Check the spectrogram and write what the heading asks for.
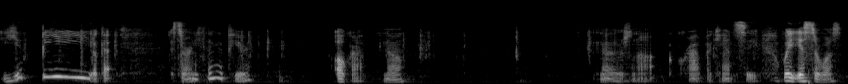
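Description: A teenage boy with a cracking voice, rambling excitedly to himself as he plays a computer game. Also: medium pitch, moderate pace, gravelly, pauses often, highs cut off, a little hiss or hum. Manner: excitable, rambling, talks to himself while playing. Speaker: gamer. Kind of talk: casual game commentary. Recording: loud keyboard clicks and typing.

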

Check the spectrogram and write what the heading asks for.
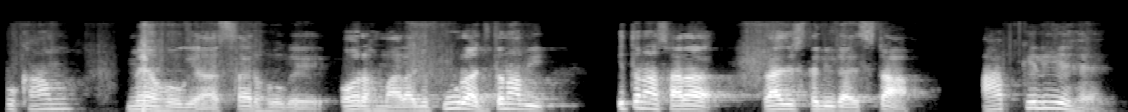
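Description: A middle-aged man coaching law exam students with an earnest, emphatic motivational talk that swings between emphatic rises and quiet asides. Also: fairly high pitch, animated, a little slow, slightly rough.

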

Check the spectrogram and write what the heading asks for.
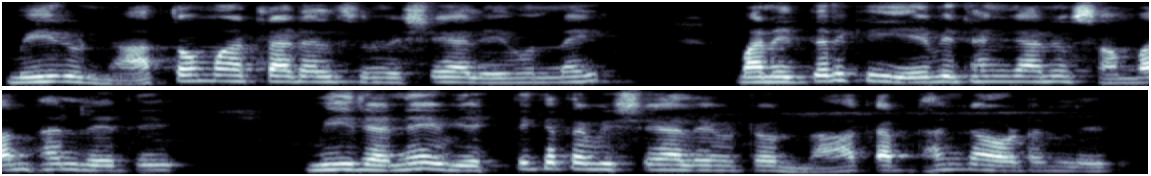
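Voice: medium pitch, normal speed, warm tone, lightly acted. A reader voicing a scornful, angry young woman in an audiobook of a novel. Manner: scornful, accusing. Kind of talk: audiobook character voice.

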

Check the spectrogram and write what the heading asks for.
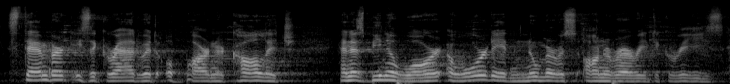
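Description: A woman speaks through a hoarse, laryngitis-roughened voice, pitched low. She reads a formal introduction at a podium, her words ringing out in a large dinner hall with faint background hiss. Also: a bit bright. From Italy. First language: Italian. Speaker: event speaker introducing keynote. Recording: hall reverb, faint noise.

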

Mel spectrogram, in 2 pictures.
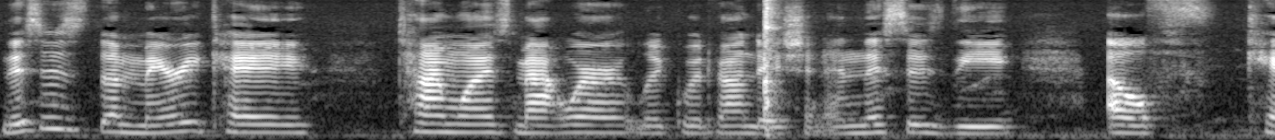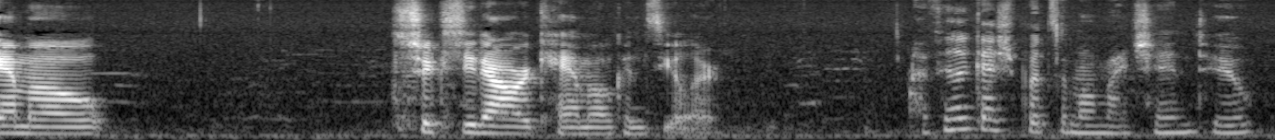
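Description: A young woman vlogging casually, halting and unsure of herself, with a self-deprecating way of talking. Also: on the low side, steady tone, pushed and bright. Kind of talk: casual makeup vlog chat. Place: attic bedroom, indoors. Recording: faint background noise, room ambience.

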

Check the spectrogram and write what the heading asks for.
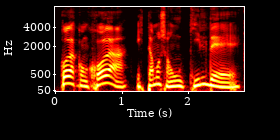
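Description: A man with an Argentine accent giving excitable live gameplay commentary, swearing and mixing in English slang. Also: fairly high pitch, unhurried. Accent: Argentine Spanish. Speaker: streamer.

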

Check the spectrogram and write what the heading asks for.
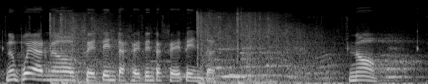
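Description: A man's voice: sits high, slow, big-room sound, heavy background noise. A young man, playing online and reacting with frustrated exclamations. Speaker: gamer. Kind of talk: casual gaming chat.

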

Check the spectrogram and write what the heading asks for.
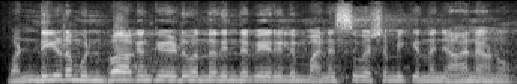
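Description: A middle-aged man gives an inspirational speech in a fairly high voice. He tells stories and throws rhetorical questions to the crowd. A long reverb trails after his words in the hall. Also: fairly even intonation, brisk. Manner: storytelling, rhetorical questions to the audience. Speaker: motivational speaker.

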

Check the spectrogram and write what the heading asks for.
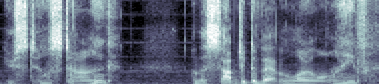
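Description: A creepy, obsessive male captor acted by a man speaks slowly in an ASMR role-play, with music behind him. He is menacingly tender, leaving hesitant pauses and softly mocking the one he holds. His pitch sits in an ordinary middle male range. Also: animated, breathy edge, exaggerated voice. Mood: sinister, taunting.

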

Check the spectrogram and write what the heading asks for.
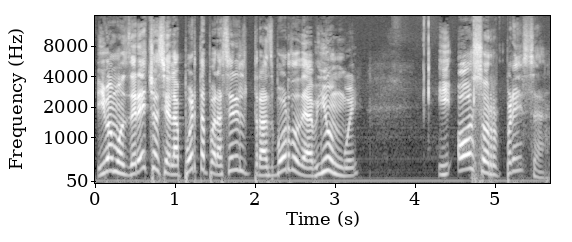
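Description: Young male podcast host with a Mexican accent. Lively, slangy storyteller with a high voice. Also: normal speed, slight background noise. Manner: animated, acts out the voices of people in his story, heavy slang. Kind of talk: casual storytelling chat.

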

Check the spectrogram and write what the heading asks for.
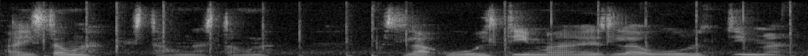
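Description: A young man with a Mexican accent giving joking, animated let's play commentary, talking to himself and his viewers as he plays. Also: medium pitch, quick pace, a little hiss or hum. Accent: Mexican Spanish. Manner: animated, jokey, talks to himself and viewers while playing. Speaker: gameplay commentator. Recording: background game music.

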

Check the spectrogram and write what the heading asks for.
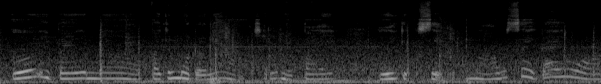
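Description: A woman giving excitable game commentary with crude slang, hopping between voices for the characters she plays, over a noisy background. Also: sits high. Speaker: gamer. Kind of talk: game commentary with role-play.

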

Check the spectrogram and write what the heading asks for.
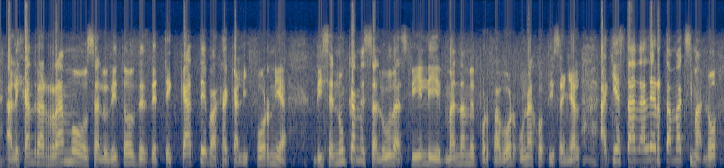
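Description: A man's voice: fairly high pitch, very animated, normal speed, bright, forceful tone, lo-fi sound. A man hosting a live stream outdoors under a small roof in heavy rain, reading out viewer greetings in a raised, casual voice. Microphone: camera mic with crew nearby.

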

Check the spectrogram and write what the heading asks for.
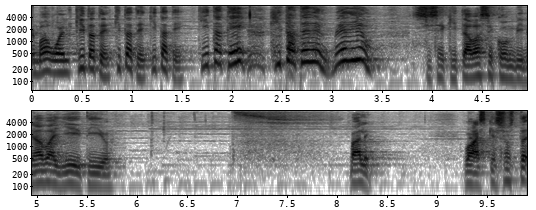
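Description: Young male gaming creator, Spain Spanish accent, relaxed mellow voice, casual excitable play-by-play with frustrated outbursts. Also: medium pitch. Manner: excitable, shouts in frustration at the game. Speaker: gaming YouTuber. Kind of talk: casual gameplay commentary.

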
